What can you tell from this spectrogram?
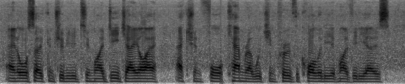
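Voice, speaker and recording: A man's fairly low, monotone voice with a strong Australian accent, flat intonation and a fairly quick pace over noticeable background noise. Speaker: YouTuber, retiree in Thailand. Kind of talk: casual live stream chat. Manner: casual, with frequent fillers and repetitions.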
